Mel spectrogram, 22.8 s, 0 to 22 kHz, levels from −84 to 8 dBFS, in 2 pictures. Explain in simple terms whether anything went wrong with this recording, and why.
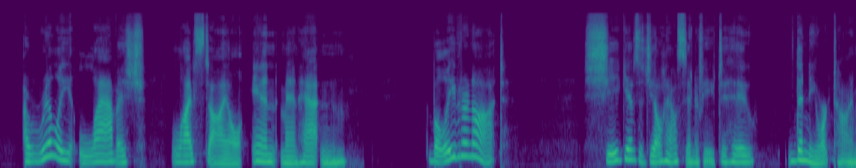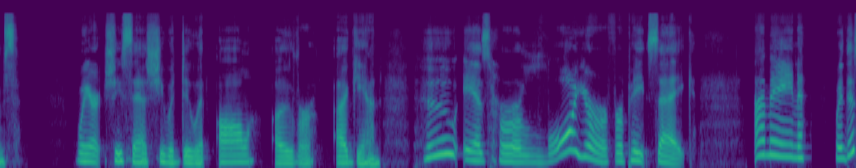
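Nothing went wrong with this speech recording. No technical problem can be heard at any point in it.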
